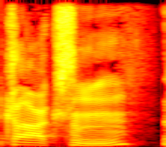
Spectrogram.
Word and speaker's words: Clarkson: Ale tak, zaakcentowałem to Clarkson zupełnie niepotrzebnie. Słyszałem. E, Clarkson.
